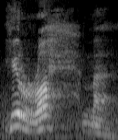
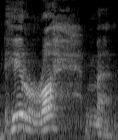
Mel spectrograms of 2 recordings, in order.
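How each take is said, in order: No difference in how they are said.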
